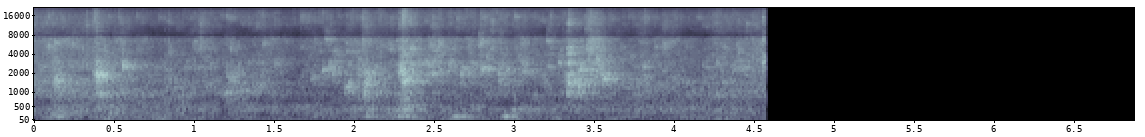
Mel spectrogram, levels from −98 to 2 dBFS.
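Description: At 4.57 s the sound cuts off into silence, with no room tone, through to the end: an audio dropout to silence, likely from a lost input while recording continued.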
